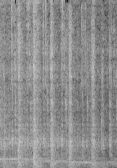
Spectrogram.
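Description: Sewing machine stitching through many layers of fabric while sewing mask tie casings, a fast steady mechanical chatter of repeated needle strokes, close and fairly loud throughout.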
